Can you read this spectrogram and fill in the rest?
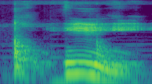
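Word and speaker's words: いい: ভালোকে জাপানি ভাষায় বলা হচ্ছে ই। একটু লম্বা করে আর কি, ই। কেউ কেউ বলে ইউই, মানে উচ্চারণটা এইরকম করে উচ্চারণ কেউ করে।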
